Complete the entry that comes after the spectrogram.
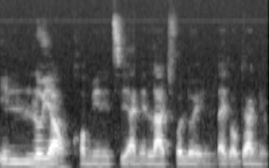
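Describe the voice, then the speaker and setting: Moving at a moderate speed, the speaker's tone is dark and mellow. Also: man. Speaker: food critic. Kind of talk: interview.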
